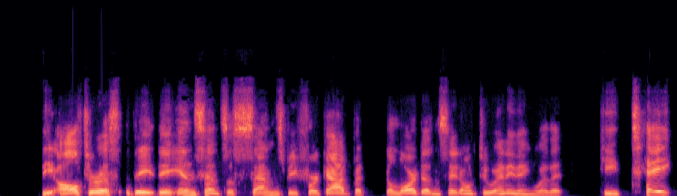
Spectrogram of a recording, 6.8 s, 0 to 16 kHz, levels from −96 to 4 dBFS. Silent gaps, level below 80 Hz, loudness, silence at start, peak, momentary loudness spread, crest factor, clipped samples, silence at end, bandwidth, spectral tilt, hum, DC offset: none; -68 dBFS; -17 LUFS; 0.45 s; 0 dBFS; 10 LU; 18 dB; under 0.1%; 0.1 s; 9.4 kHz; -3.5 dB/octave; none; under 0.1%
